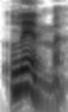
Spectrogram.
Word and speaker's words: limb: at for MB pronunciation, limb. So your limbs are your arms and your legs. Okay, so arms and legs are the same thing as your limbs. Now, do we pronounce the B here?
